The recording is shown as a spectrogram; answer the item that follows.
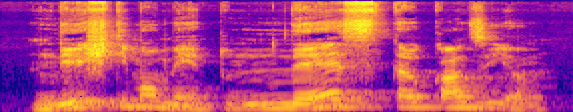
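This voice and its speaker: A man speaks in an animated tone. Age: 60s. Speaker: preacher. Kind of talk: sermon.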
